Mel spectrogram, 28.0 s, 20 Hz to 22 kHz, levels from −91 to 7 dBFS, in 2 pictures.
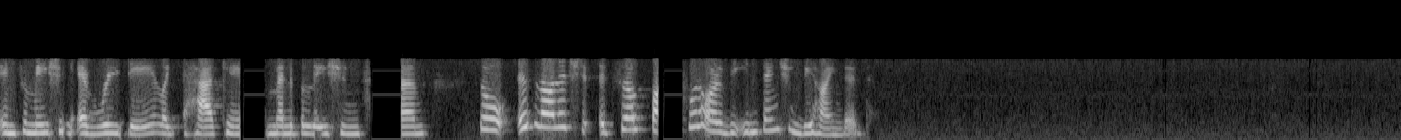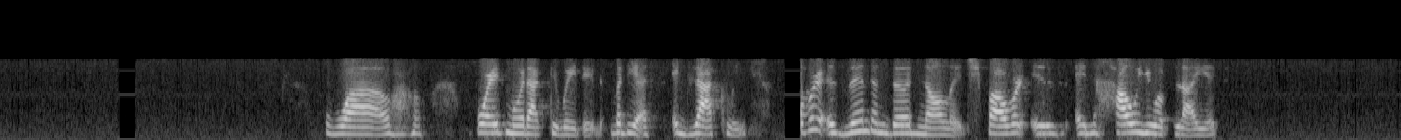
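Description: From start to finish the speech carries tandem speech coding. It passed through AMR-NB, then G.711 A-law, then CVSD, each decoding and re-encoding the last one's damage. Nothing reaches above 3.8 kHz. The result sounds muffled, rough and warbly.

Blocks of digital silence then cut in four times. The first runs from 2.39 to 2.65 s, lasting 256 ms. The second runs from 3.69 to 4.01 s, about 317 ms. The third, 6.57 to 6.83 s, is 256 ms and ends just before "or the intention behind". The last falls between "yes exactly" and "isn't in the knowledge", from 21.85 to 22.02 s, about 171 ms. Its length fits an 8192-sample block. Each is a hard hole, cutting out and back with no fade, likely where the output buffer went unfilled.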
